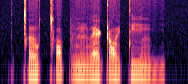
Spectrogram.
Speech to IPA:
ǀəu̯ǀɔp vĩβɛʈɔy̯ tini̤

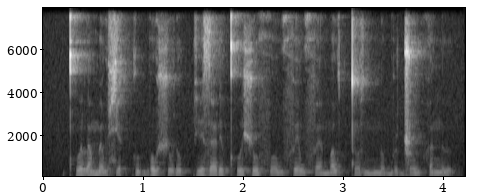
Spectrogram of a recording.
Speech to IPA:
kʷʰɐ˦˨lɐ˦mɛ˨wɕɛ˨ kːṵ˨bo˦w ʃu˨ɾu˦kːi˦˨zɛ˦ ɾi˦kʷʰi˦ʃu˦ fo˨w fe˦wfɛ˨ mɐ˦wtːo˨z nːo˨bɯ˨ ɖ͡ʐo˨whə˦nɯ˨

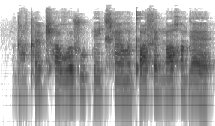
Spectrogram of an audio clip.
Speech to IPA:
dɑ̤tʼæ̃ ʈ͡ʂʰɑʁʷɑsʷɑ pẽt͡ɕʰæ̃ ʁẽkʼɑsæ ŋɑχɑ̃ ɡæ

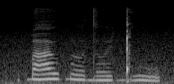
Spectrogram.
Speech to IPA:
ɓaʊ̯ɠɤdɤɪ̯ ɡ͡ǃu

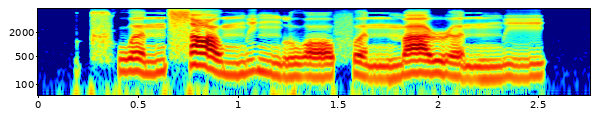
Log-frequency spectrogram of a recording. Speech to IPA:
ʈ͡ʂʰwə˨˦nsɑ˥˨ʊ̯ mi˥˨ŋlwɔ˨˦ fə̰˨˩nmä˦ ɻə̰˨˩n mi˨˦

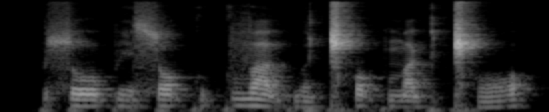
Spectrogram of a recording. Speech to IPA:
ɬope̤ɬɔko̤k vakʷa̤ǁʰɔkmak ǁʰɔ̤

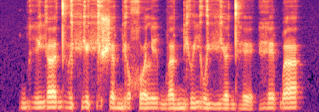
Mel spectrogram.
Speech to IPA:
bʱijɜ dʱəfʲɐfʲu ʃɜbʲɜχʷɐ libɜbʲu juvʲœdʱe | ɦeɓɐ

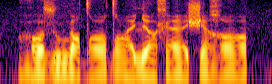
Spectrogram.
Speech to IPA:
ɦɔ zuːdˤɑːdˤæː lʲɑxæːʃæʁɑː

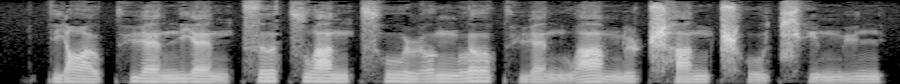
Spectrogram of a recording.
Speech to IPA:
t̪jɑ˨˦ʊ̯t̪ʰɥɛ˨˦njɛ˨˩n t͡sɹ̩˥˨ t͡swa˥˨nt͡sʰu˥˨ɻɤ˦ŋ lɤ˥˨t̪ʰɥɛ˨˩nwä˥˨ my˥˨ʈ͡ʂʰa˦n ʈ͡ʂʰu˨˦t͡ɕʰi˧ my˦n

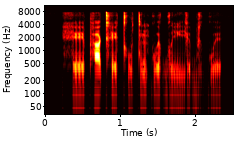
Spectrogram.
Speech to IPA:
heː˨pʰa˦kʰe˨ kʰu˨tĩ˦ kʷe˦ɡʷiː˨jɪ˦˨ bi˨kʷɪ˨

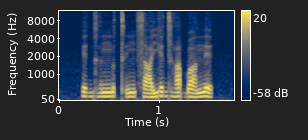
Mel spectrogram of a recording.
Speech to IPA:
ɪɡʱəŋʊ tʼɪŋsɑjɪ dʱɑɓɒnɪ

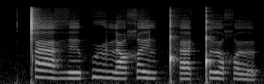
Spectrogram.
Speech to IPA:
ǀaɦɛ fə˞lɑ χɛlǃʰa ǃœχœ

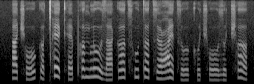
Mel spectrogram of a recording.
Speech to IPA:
a˧t͡ʃʰoː˩˥kʌ˩ ǀʰɛ˥˩kʰɛ˩˥ pʰʌ˥ŋlʊː˥˩za˩ kʌː˥t͡sʰu˥tʌ˥ t͡sœ˧ʕɛ˥˩ t͡sʊː˩ kʰʊ˩t͡ʃʰoː˩zʊ˩ t͡ʃʰʌ˥˩

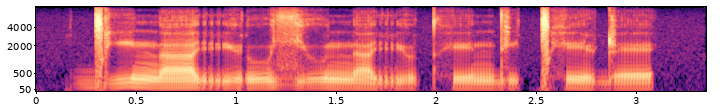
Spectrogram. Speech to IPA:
ɡ͡ǀi n̪a rʲɯɾu zʲunarʲot̪ʰe ndiǀʰeɖɛ

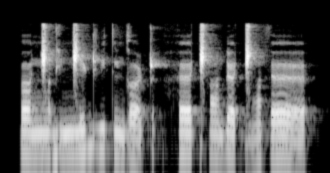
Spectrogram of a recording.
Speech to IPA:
ʌ ŋ͡ǁʌɡiŋ͡ǁi ɖʱitĩɡʌʈ | hɜ ǁʰɑ̃ɗɜɡ͡ǁɑ̃θ ɜ

